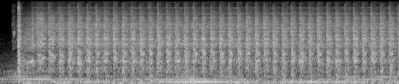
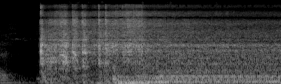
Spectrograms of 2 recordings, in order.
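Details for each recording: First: Rare 1999/2000 Jaguar S-Type sports manual with five-speed Getrag gearbox, after dual-mass flywheel and clutch replacement; starter cranks steadily about four turns a second for eight seconds, never catches, no OBD fault codes. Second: 1999/2000 Jaguar S-Type sports manual with five-speed Getrag gearbox catches immediately after a short crank, flares briefly, then settles into a smooth steady idle; clean first start after new dual-mass flywheel, clutch and fuel pump.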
